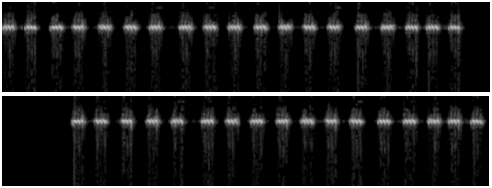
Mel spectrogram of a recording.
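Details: A cricket chirps loudly and rhythmically, sharp high pulses roughly four each second, broken once by a silence of about a second before continuing.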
